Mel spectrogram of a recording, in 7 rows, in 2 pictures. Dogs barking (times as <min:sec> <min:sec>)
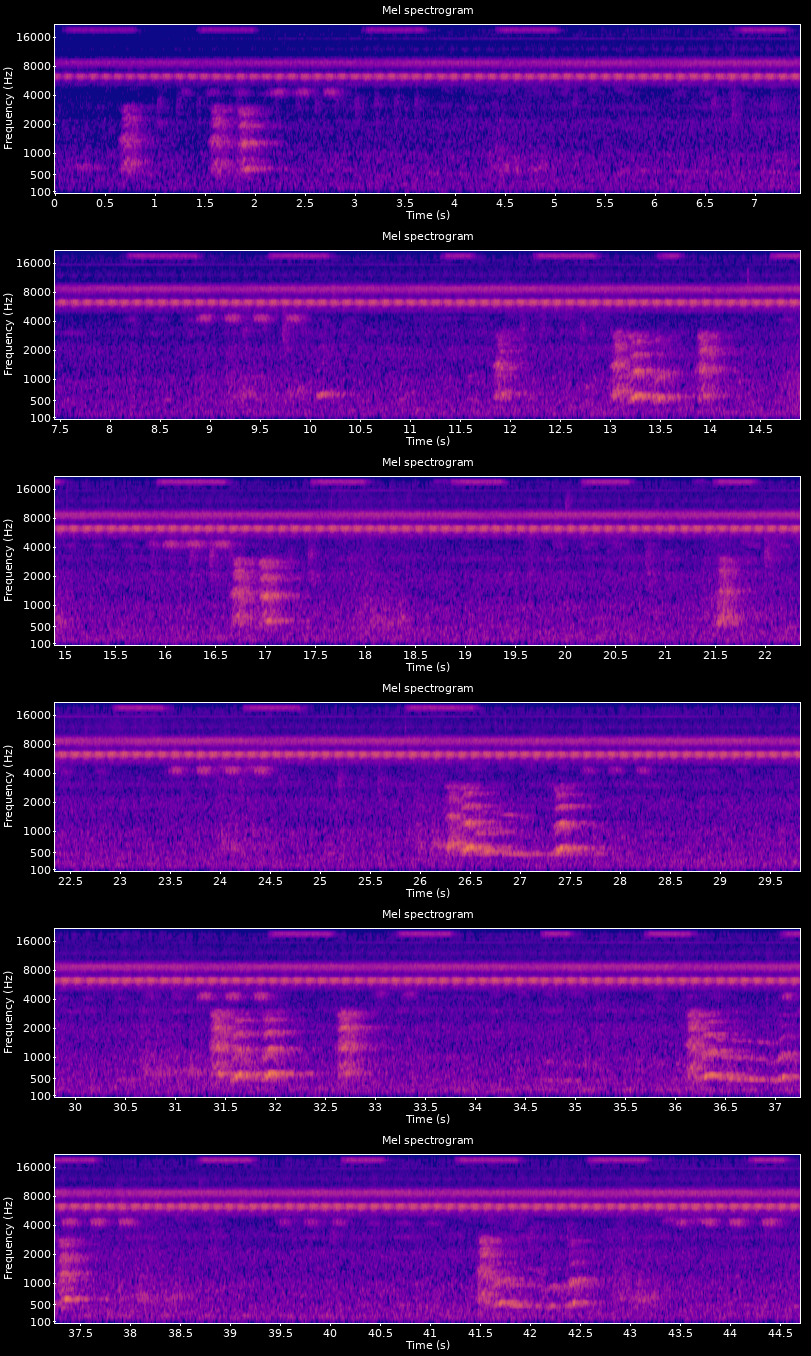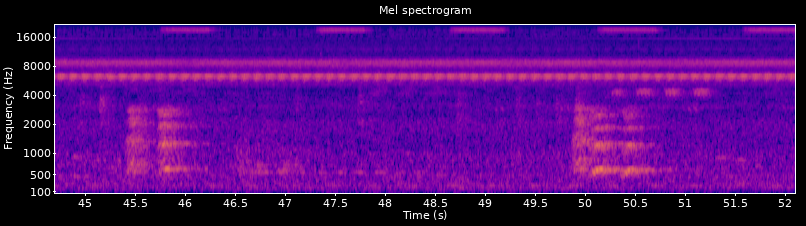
0:13.0 0:14.2, 0:16.7 0:17.4, 0:26.0 0:27.9, 0:30.9 0:33.0, 0:36.1 0:38.4, 0:41.4 0:43.3, 0:45.4 0:47.2, 0:49.8 0:50.8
